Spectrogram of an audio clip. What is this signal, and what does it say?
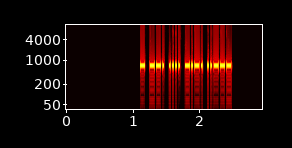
Morse code, heard as a keyed tone, about 47 wpm, 700 Hz. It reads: TGHC2
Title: Code Groups - 5 Letter:Numbers - 50wpm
